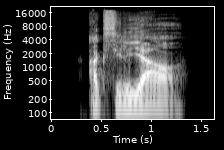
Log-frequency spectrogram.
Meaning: axillary
- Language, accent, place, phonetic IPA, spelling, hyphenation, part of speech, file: German, Germany, Berlin, [aksɪˈlaːɐ̯], axillar, axil‧lar, adjective, De-axillar.ogg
